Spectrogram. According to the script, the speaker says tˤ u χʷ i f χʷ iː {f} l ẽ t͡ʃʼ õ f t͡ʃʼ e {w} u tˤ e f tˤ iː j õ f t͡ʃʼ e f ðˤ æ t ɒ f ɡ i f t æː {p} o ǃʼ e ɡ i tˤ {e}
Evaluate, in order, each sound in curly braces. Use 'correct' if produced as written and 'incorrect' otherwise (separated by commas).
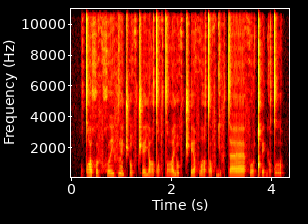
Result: correct, incorrect, incorrect, incorrect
